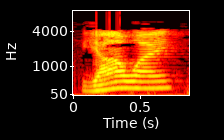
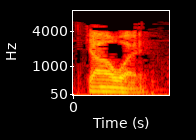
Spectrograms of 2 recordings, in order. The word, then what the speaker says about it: Yahweh: We get Yahweh because mainly because there's a couple of early Christian writers, when they translate it, they translate with that kind of sound, Yahweh. So we think probably that's the way it's pronounced.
